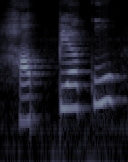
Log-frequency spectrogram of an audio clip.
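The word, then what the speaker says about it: 八百: तो यहाँ हम देख रहे हैं 300, 600 और 800 में प्रोनाउंसिएशन हम जब बोलते हैं ह्याकू के बदला यहाँ ब्याकू हो जाता है, यहाँ 600 में प्याकू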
